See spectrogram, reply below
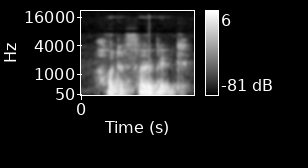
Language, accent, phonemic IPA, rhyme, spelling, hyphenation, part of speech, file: English, Southern England, /ˌhɒdə(ʊ)ˈfəʊbɪk/, -əʊbɪk, hodophobic, ho‧do‧phob‧ic, adjective, LL-Q1860 (eng)-hodophobic.wav
- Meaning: 1. Of the dendrites of neurons: tending not to form branches 2. Suffering from hodophobia; pathologically afraid of travel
